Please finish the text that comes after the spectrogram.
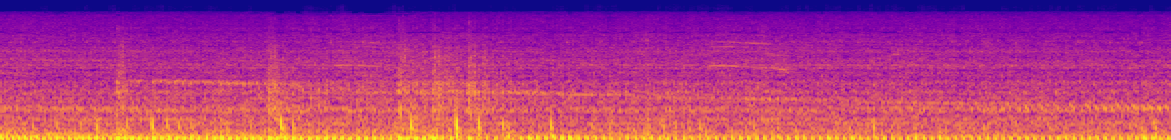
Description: Misfire due to bad spark plug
